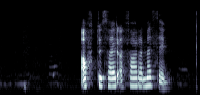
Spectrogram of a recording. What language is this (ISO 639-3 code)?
isl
